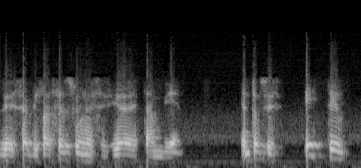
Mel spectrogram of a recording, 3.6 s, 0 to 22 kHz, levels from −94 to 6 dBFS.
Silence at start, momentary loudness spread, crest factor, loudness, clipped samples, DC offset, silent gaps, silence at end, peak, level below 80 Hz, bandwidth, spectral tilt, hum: 0 s; 4 LU; 16 dB; -24 LUFS; under 0.1%; under 0.1%; none; 0.15 s; -8 dBFS; -62 dBFS; 7.8 kHz; -6.5 dB/octave; none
